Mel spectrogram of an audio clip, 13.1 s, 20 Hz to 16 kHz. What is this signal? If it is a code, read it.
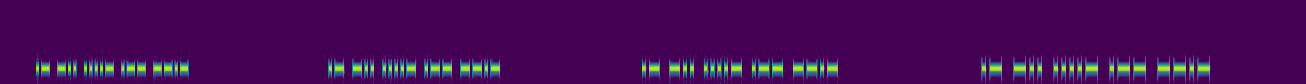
Morse code, heard as a keyed tone, about 38 wpm, 700 Hz. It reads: AD4WQ AD4WQ AD4WQ AD4WQ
